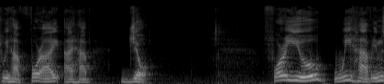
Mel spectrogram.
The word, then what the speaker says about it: yo: In Spanish would be something like when you say Joe, the name Joe without the O, Joe.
